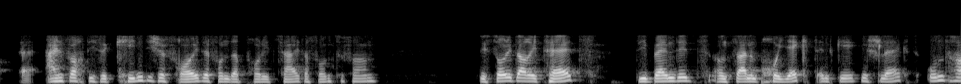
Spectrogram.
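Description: No technical faults can be heard anywhere in this speech recording. It comes through G.711 telephone coding, so the sound stops short at about 3.8 kHz, and the faint quantisation hiss rises and falls with the level of the speech.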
